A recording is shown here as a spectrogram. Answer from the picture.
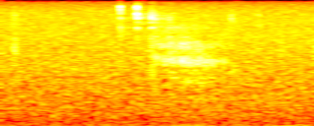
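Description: Near silence: room tone with two faint computer mouse clicks about a second in.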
